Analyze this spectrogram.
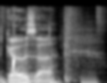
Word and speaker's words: gose: So, it is pronounced gohz-uh and that is a a slightly sour beer.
